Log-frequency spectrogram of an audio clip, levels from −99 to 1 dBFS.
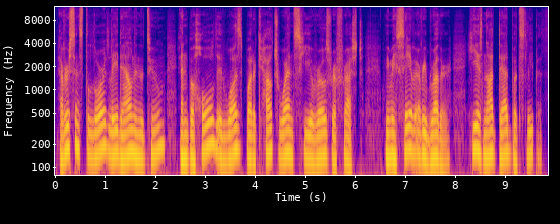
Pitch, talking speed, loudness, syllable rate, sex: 145 Hz, 195 wpm, -17 LUFS, 5.1 syllables/s, male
